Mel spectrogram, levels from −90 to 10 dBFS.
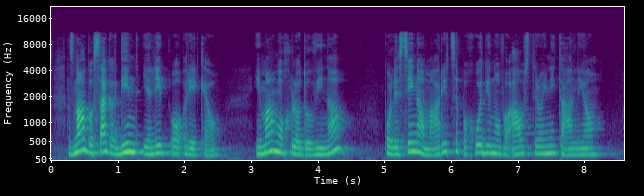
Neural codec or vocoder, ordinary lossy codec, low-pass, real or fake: codec, 24 kHz, 0.9 kbps, WavTokenizer, medium speech release version 2; none; 10.8 kHz; fake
